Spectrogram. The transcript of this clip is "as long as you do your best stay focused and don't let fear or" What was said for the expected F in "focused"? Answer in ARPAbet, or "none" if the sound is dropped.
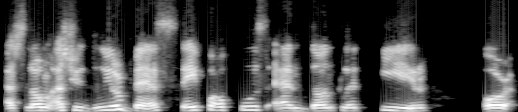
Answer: P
